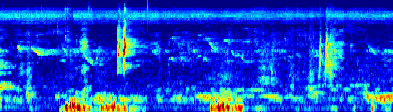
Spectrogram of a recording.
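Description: A pet myna squawks and chirps in short bursts while being hand-fed, with a couple of low thumping handling noises beneath the calls and a faint steady hiss throughout.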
